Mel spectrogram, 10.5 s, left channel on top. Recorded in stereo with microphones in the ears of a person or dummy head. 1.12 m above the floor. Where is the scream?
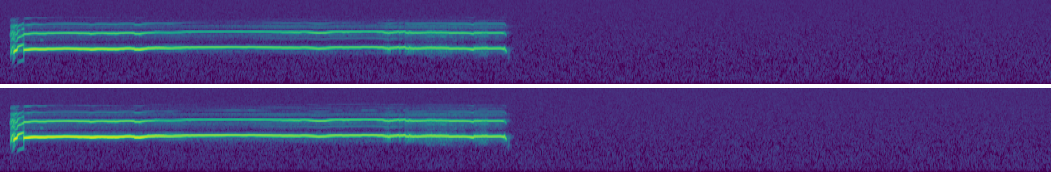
20° right (ahead or behind).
